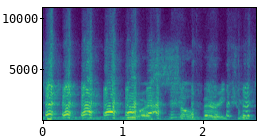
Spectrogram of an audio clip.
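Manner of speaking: put-on high cooing baby talk, laughing.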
